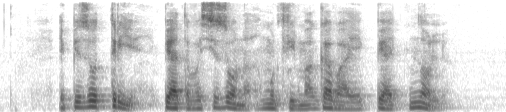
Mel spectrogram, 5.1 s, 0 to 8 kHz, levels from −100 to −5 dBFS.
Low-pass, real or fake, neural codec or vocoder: 7.2 kHz; real; none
